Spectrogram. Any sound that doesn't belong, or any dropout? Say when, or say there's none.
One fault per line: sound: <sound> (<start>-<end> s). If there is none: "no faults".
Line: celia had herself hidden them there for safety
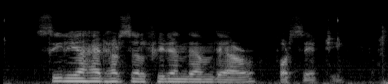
no faults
